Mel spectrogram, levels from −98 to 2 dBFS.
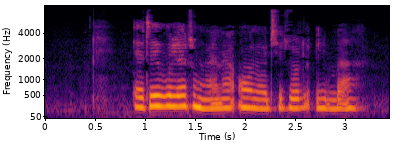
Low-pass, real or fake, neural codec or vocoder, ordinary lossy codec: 7.2 kHz; fake; codec, 16 kHz, 8 kbps, FreqCodec, smaller model; MP3, 32 kbps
